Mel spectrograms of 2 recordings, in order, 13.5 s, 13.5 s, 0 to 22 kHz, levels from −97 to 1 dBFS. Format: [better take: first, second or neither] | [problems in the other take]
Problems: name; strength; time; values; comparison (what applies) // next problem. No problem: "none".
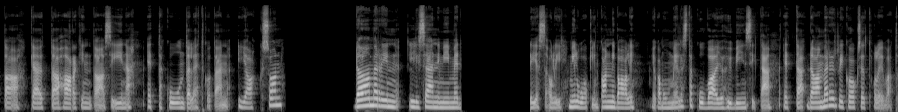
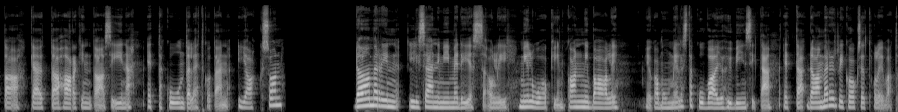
second | audio freezing; at 7 s for 1 s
